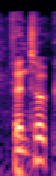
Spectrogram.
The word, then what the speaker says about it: Windhoek: Windhoek, good, correct. – And have you had a Windhoek lager? – I had some Windhoek lager.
